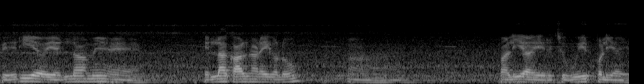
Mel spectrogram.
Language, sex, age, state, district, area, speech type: Tamil, male, 18-30, Tamil Nadu, Pudukkottai, rural, spontaneous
